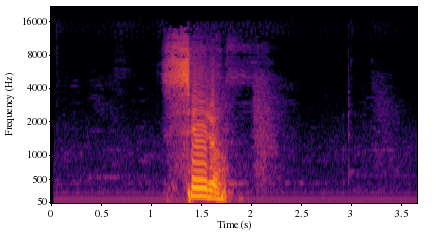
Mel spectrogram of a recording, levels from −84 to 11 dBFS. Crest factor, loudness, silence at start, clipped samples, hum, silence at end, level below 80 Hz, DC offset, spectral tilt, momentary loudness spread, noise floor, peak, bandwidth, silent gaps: 16 dB; -10 LUFS; 1.15 s; under 0.1%; 60 Hz at -40 dBFS; 1.85 s; -42 dBFS; under 0.1%; -5 dB/octave; 23 LU; -47 dBFS; 0 dBFS; 15 kHz; none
